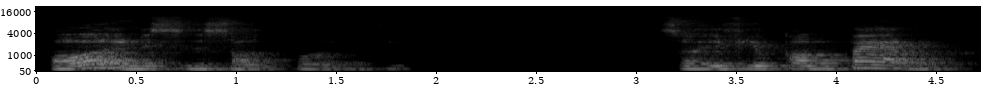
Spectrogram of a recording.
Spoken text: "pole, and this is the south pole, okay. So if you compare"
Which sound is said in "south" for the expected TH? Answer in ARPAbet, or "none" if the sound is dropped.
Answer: T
